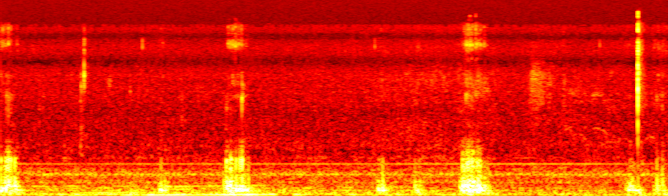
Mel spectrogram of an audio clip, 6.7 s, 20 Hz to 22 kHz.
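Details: Cat aged 13 years 4 months with asthma: noisy, rasping breaths at about 25 a minute with low grating sounds on each breath. This breathing also occurs during sleep and sometimes stops.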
